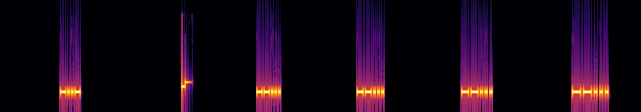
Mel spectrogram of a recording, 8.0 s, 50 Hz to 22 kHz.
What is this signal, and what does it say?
Morse code, heard as a keyed tone, about 46 wpm, 700 Hz. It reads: X 7 7 7 7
